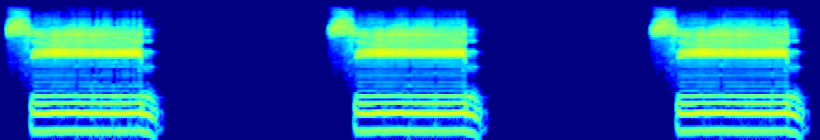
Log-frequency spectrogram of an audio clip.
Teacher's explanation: سین کی ادائیگی میں زبان کی نوک کو سامنے والے نیچے کے دو دانتوں کے کناروں سے مضبوطی سے لگا کر باریک اور سیٹی جیسی آواز میں پڑھیں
